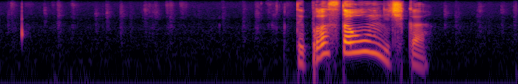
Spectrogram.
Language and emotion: Russian, positive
